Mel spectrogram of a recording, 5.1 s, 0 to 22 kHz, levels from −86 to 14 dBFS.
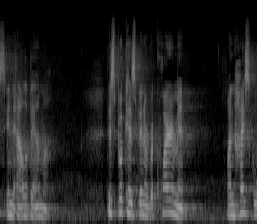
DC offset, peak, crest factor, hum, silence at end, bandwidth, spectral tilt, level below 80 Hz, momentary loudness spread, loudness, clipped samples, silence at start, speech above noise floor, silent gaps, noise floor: under 0.1%; -14 dBFS; 20 dB; none; 0 s; 15.5 kHz; -3.5 dB/octave; -74 dBFS; 11 LU; -32 LUFS; under 0.1%; 0 s; 27 dB; none; -60 dBFS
